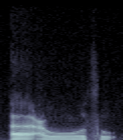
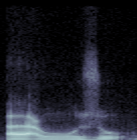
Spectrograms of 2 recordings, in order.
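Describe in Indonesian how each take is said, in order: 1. Konsonan tengahnya bunyi th yang ringan. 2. Konsonan tengahnya bunyi z yang mendengung. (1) "Jangan juga mengganti dengan sa. ... terlalu ringan" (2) "Atau menjadi zai"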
